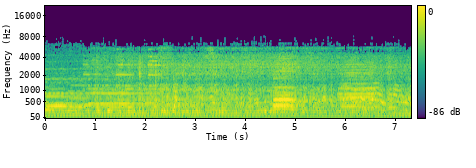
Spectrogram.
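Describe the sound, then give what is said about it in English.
A commuter train rolls into a little suburban station in Bellwood, its steady rumble and metallic squeal filling the scene, with a brief higher brake whine near the end and faint voices in the background. “As the commuter train pulls in at the little station in Bellwood.”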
